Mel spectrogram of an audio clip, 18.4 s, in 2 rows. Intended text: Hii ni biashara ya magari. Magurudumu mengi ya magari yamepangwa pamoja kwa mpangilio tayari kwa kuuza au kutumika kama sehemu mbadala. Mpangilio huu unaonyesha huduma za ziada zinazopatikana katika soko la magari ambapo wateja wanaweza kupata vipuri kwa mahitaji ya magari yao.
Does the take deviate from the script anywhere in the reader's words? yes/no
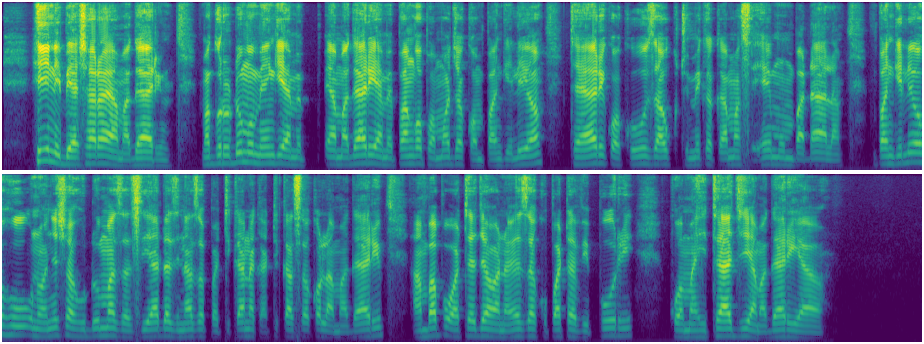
no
